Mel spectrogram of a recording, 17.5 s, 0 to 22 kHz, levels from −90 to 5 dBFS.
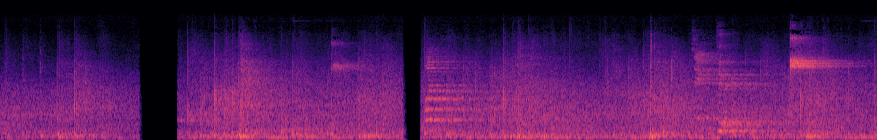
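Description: At 2.77 s the sound smears into a fading buzz, then goes quiet until 3.55 s, about 0.76 s gone, most of it silence. At 8.05 s the same happens for about 0.36 s. Both sound like a likely long network dropout, with lost audio never recovered.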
